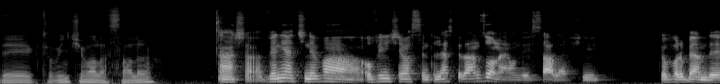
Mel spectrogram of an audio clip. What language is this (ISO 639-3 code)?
ron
